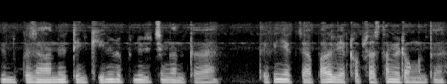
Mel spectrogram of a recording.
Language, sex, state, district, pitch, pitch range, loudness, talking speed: Wancho, male, Arunachal Pradesh, Longding, 105 Hz, 105-110 Hz, -18 LUFS, 225 wpm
